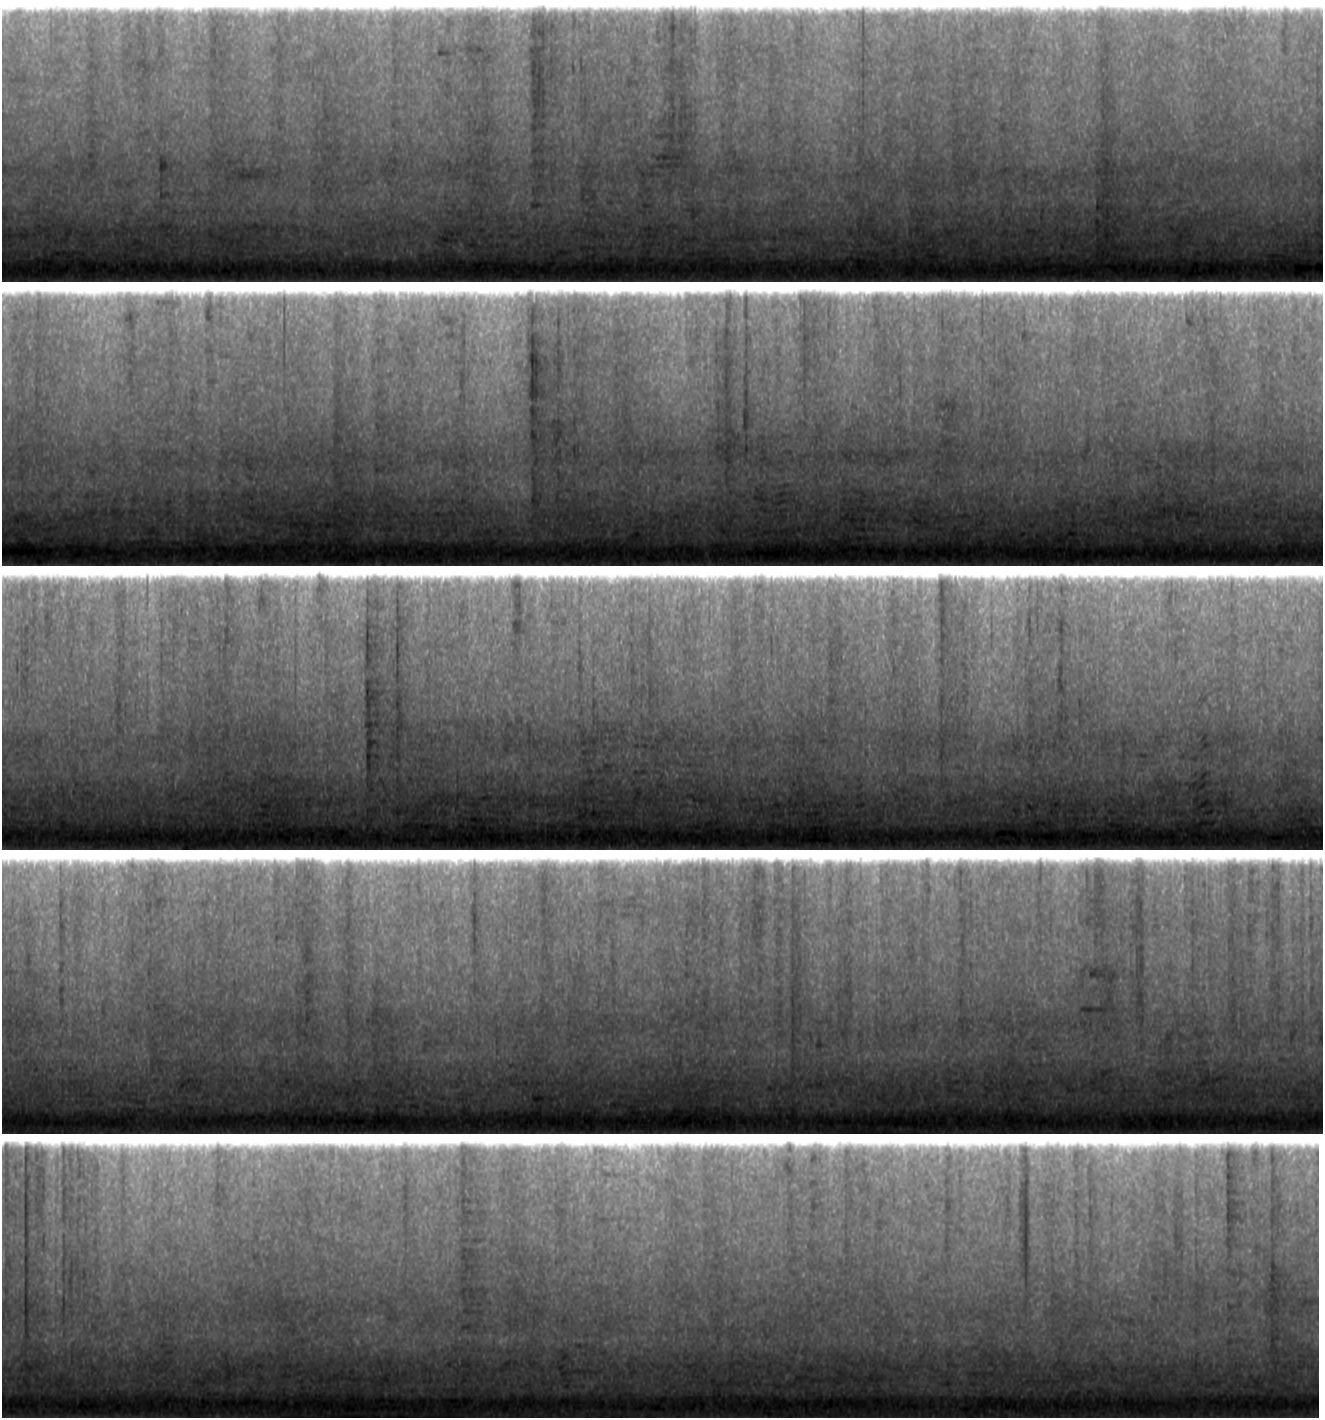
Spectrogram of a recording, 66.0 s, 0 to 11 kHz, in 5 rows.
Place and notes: {
  "title": "budapest, markethall, indoor atmo",
  "description": "inside a large markethall, fruits and vegetables - steps and conversations in the morning time\ninternational city scapes and social ambiences",
  "latitude": "47.49",
  "longitude": "19.06",
  "altitude": "114",
  "timezone": "Europe/Berlin"
}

